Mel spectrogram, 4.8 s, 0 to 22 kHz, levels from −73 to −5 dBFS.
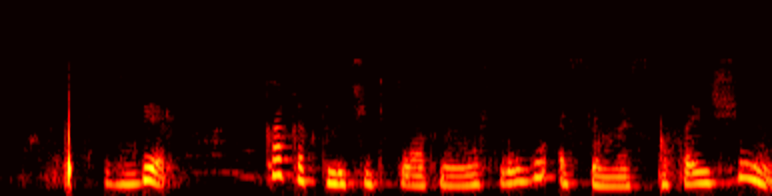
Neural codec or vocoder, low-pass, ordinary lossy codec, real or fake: codec, 44.1 kHz, 3.4 kbps, Pupu-Codec; 7.2 kHz; MP3, 48 kbps; fake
